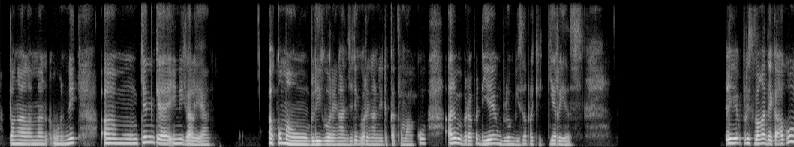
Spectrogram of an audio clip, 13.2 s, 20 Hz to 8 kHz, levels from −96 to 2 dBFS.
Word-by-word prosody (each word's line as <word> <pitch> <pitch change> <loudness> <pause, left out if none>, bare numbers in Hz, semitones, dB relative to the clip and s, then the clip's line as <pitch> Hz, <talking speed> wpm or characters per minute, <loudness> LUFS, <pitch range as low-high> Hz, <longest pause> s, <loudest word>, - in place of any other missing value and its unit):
Pengalaman 205 -1 0
unik, 215 +6 -1 0.4
mmm, 250 -1 +4
mungkin 240 +5 +1
kayak 215 -4 +4
ini 235 0 0
kali, 180 -2 +1
ya. 180 - -3 1.0
Aku 255 +1 +1
mau 190 -6 +4
beli 185 +1 +3
gorengan. 185 -1 0
Jadi 180 +4 -3
gorengan 185 -2 -3
di 175 - -7
dekat - - -9
rumahku 170 +8 -6 0.4
ada 250 +2 +6
beberapa 205 -2 0
dia 215 +1 +2
yang 215 - -5
belum 190 0 -3
bisa 170 +5 -6
pakai 195 0 -9
QRIS 190 -3 -4 2.4
Iya, 250 +2 +5
plis 250 -1 -2
banget, 225 +2 +4
deh, 205 - +2
Kak. 200 0 +2
Aku, 290 - -1
205 Hz, 140 wpm, -22 LUFS, 190-240 Hz, 2.4 s, ada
